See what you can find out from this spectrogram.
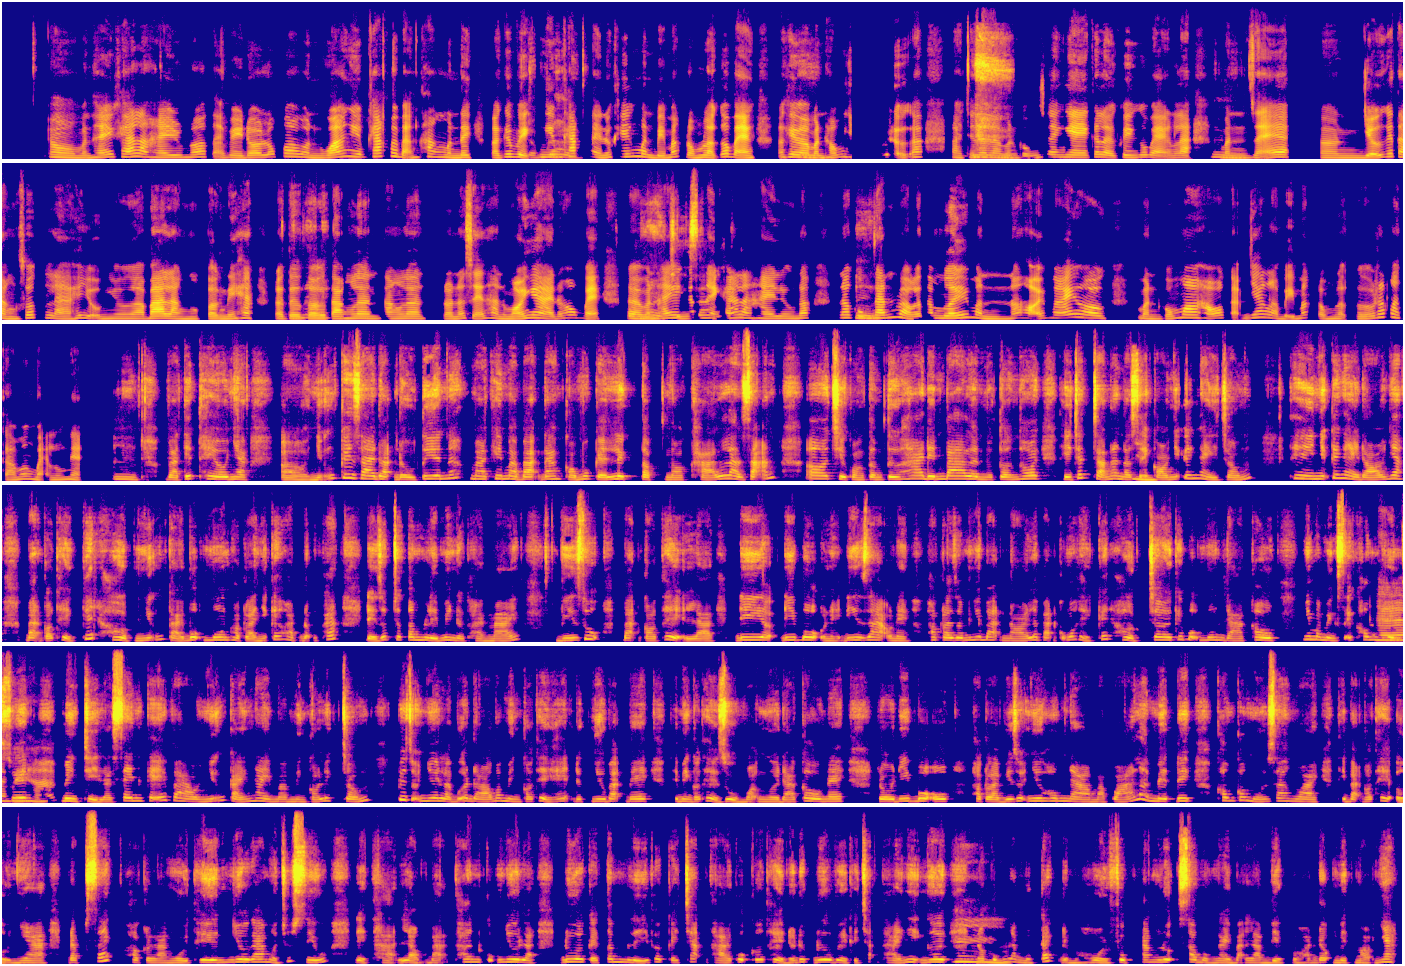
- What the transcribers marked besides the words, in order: tapping; laughing while speaking: "Ừ"; other background noise
- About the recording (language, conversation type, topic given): Vietnamese, advice, Làm sao để xây dựng và duy trì thói quen tốt một cách bền vững trong thời gian dài?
